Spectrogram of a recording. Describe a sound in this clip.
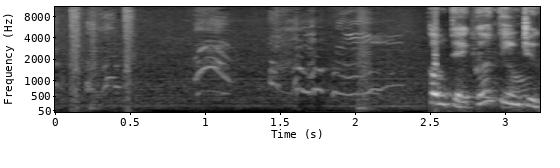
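A young woman cries loudly.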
